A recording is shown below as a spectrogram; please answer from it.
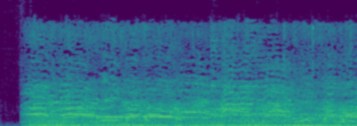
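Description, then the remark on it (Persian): A large protest crowd in Tehran, Iran, chants and shouts together in a steady, loud roar of many voices, with overlapping yells rising above the dense wall of sound throughout. “به چند صدای اعتراضی در مناطق مختلف تهران گوش کنیم.”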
